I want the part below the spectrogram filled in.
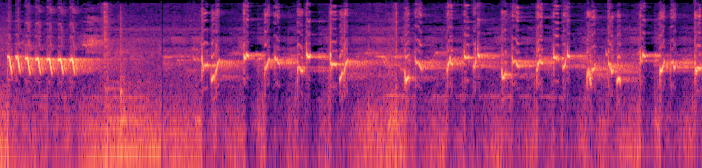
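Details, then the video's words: Yellow-vented bulbul in a long fighting song, used to provoke and train other birds: an opening rapid rolling trill, a brief pause, then steady chattering phrases of liquid whistled notes with sharp clicks. "Burung TRUCUKAN GACOR Ropel Panjang Cocok untuk PANCINGAN Trucuk bahan dan MASTERAN Burung Trucukan"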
